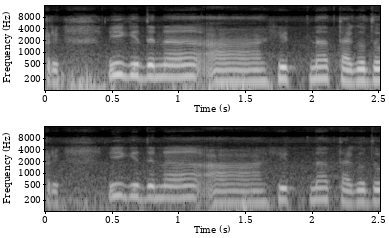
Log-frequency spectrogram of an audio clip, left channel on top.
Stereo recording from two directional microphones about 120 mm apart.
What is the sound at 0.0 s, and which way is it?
Speech, 45° left (ahead or behind).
